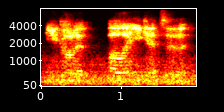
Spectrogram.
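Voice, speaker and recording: A man's voice: medium pitch, monotone, a little fast, whispered. A man's synthetic voice with a British accent, answering as a chatty, agreeable AI assistant. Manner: upbeat, agreeable, eager to please. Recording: roomy, distant, noisy.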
